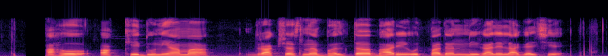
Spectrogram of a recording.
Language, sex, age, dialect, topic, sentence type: Marathi, male, 18-24, Northern Konkan, agriculture, statement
